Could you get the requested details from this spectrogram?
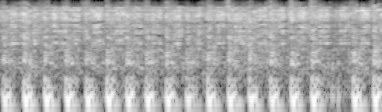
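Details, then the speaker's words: Motorcycle converted from fuel injection to carburetor, at idle: even rapid chuffing about nine pops a second, sharp and puffy; the rusted-through lower exhaust pipe is leaking through a hole. "jadi kayak gini ini namanya bocor Bro"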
